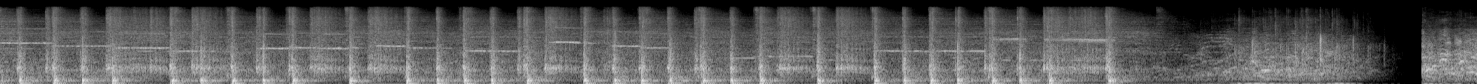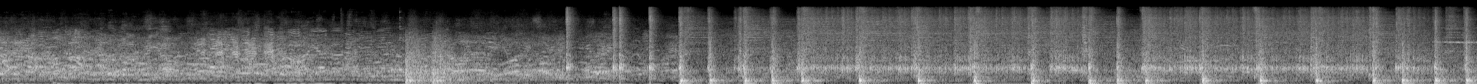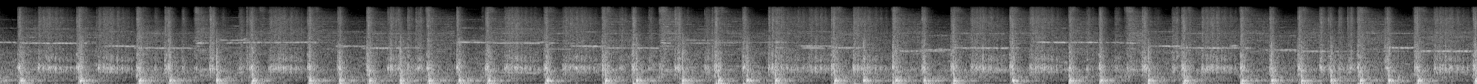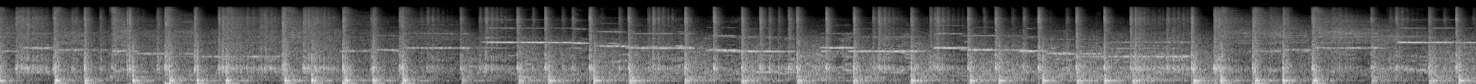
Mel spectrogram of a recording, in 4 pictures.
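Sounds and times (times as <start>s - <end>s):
bass drum beats: 0.0s - 11.4s, 21.5s - 43.8s
high flute melody: 0.0s - 11.5s, 22.1s - 59.0s
cymbals clashing: 0.0s - 11.7s, 21.6s - 59.0s
side drums rattling: 0.0s - 11.8s, 18.8s - 19.7s, 20.4s - 59.0s.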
